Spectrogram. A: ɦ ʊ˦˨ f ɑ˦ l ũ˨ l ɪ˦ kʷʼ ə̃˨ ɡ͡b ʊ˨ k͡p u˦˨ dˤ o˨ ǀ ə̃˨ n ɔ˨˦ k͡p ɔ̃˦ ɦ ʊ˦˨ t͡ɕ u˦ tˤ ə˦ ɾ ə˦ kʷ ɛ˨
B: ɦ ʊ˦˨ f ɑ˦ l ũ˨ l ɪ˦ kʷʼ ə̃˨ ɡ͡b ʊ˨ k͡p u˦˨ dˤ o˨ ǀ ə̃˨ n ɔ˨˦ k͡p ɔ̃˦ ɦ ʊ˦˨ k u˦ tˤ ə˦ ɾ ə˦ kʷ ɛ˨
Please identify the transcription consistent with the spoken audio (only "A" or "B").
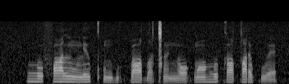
B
